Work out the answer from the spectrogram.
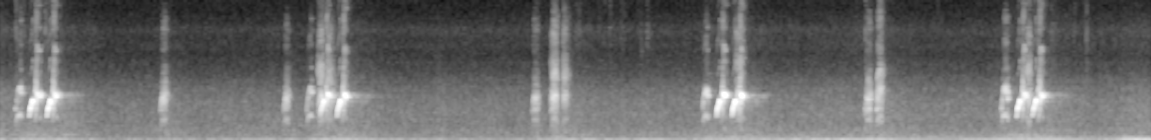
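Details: Sooty-headed bulbul (kutilang) cengkeram song used as a lure: brief bubbly phrases of two or three sharp whistled notes repeated roughly every one to two seconds, separated by single clipped chirps, over a steady low hum.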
